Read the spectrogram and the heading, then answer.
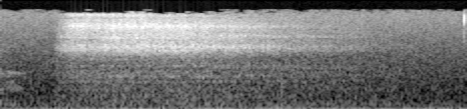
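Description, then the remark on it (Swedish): A long, steady inhale drawn in through the nose, fairly soft, a breathy rushing sound that starts a moment in and continues without any talking, taken during a grounding breathing meditation. “Så vi andas in Jag är.”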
